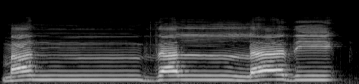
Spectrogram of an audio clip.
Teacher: ذا الذی، نون ساکن ہے، ناک میں آواز چھپائیں گے اور ذال کے وقت زبان باہر نکالیں گے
